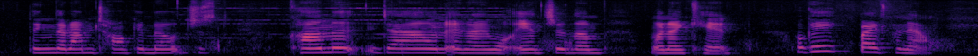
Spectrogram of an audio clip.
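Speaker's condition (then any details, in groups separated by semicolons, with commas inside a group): Cerebral palsy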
